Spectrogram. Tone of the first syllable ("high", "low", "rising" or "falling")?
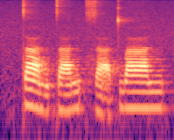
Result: falling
